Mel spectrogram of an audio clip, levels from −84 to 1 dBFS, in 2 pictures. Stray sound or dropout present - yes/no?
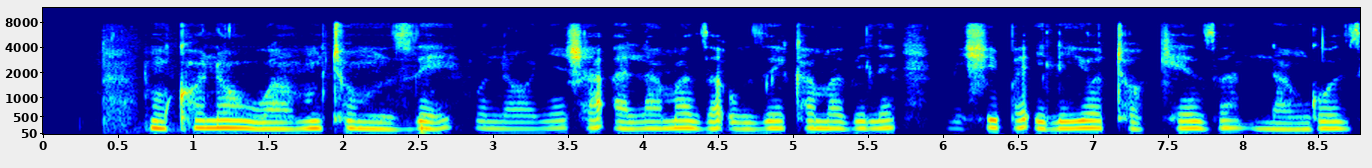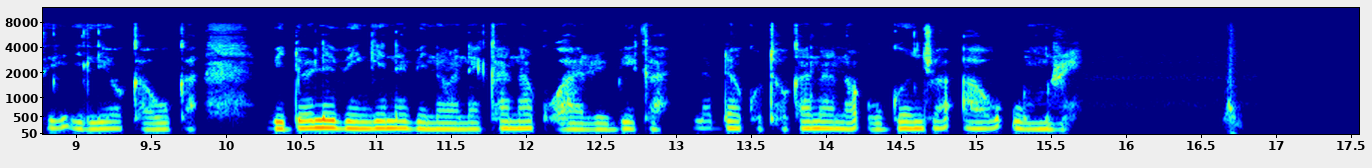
yes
